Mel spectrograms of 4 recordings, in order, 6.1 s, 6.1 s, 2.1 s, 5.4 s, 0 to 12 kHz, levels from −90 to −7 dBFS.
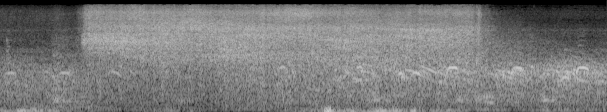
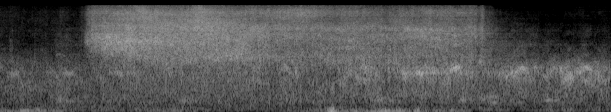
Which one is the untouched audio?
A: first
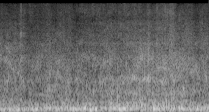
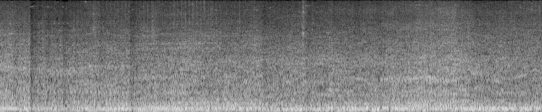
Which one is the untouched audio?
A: second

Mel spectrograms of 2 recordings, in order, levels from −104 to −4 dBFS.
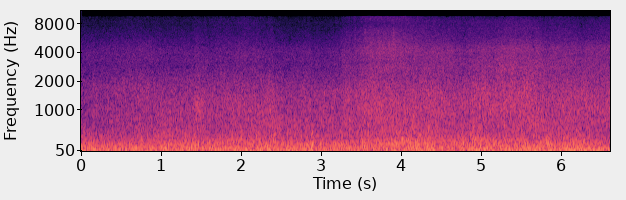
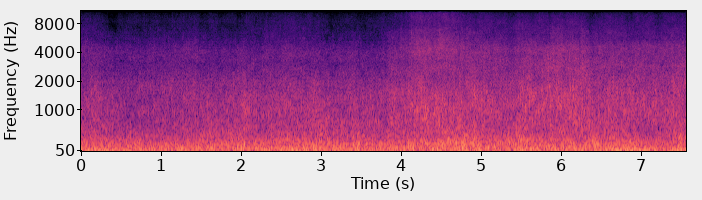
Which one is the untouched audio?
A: first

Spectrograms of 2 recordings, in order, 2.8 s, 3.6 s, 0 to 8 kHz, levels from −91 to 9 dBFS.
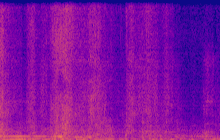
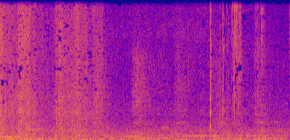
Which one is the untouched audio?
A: second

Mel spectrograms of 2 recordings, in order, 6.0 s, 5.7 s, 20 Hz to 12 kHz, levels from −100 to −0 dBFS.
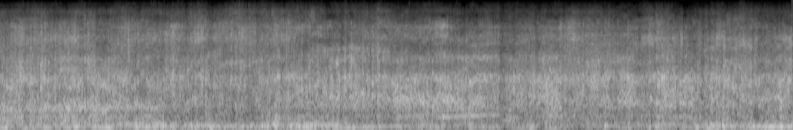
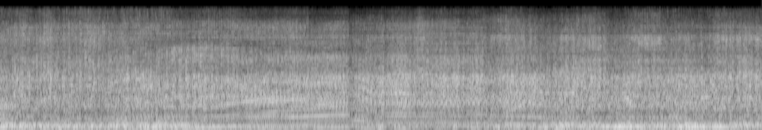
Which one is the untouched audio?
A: second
